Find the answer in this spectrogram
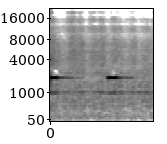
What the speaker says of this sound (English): We'll set our timer for 7 minutes.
